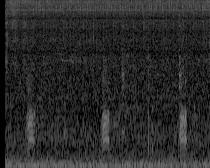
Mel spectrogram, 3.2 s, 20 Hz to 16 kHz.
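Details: Ducks on the Colorado River at Lake Havasu near Needles, California, recorded with an iPhone 7 at sunrise, 6:16 AM on April 12, 2021. Three short nasal quacks about a second apart over low water rumble.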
